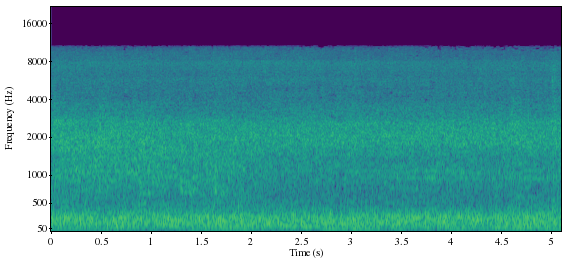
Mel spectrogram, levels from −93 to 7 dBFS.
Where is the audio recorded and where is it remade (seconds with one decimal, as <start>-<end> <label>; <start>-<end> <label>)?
0.0-1.5 recorded; 1.5-2.1 remade; 2.1-5.1 recorded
